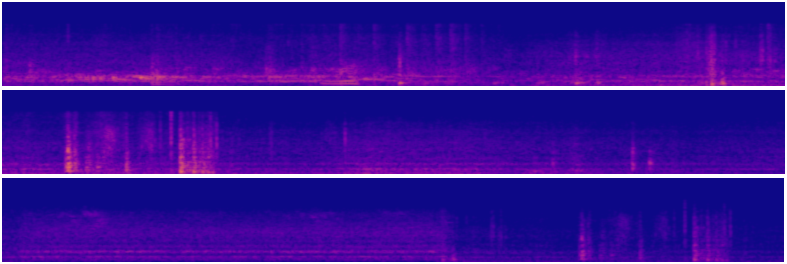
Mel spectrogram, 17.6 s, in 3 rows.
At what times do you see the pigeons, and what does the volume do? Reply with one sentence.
You can hear the pigeons from 0.0 to 5.9 s, getting quieter.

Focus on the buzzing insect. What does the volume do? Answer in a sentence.
The volume of the buzzing insect goes up, then down.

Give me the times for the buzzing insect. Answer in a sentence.
The buzzing insect can be heard from 0.0 to 17.5 s.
